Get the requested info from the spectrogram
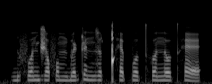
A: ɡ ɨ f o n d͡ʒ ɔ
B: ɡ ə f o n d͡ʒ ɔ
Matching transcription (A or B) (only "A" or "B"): B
